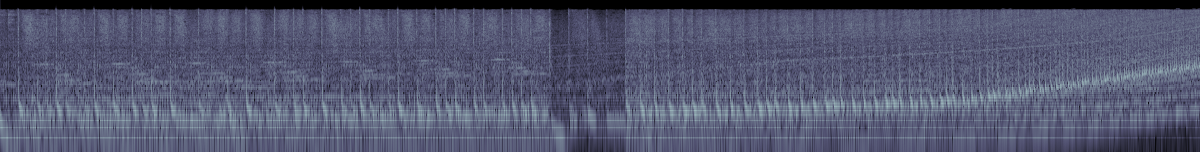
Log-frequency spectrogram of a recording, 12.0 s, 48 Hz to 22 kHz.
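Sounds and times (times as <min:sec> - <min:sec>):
deep bass: 0:00.0 - 0:11.8
fast repeated synth note: 0:00.0 - 0:12.0.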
